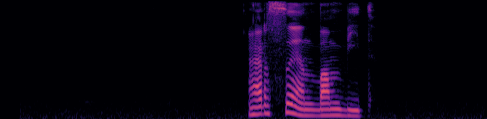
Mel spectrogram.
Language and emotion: Russian, neutral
